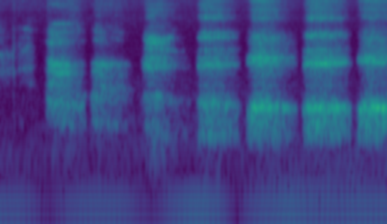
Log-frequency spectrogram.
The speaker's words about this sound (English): You do hear what you think might be heavy breathing from somewhere off to the right.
